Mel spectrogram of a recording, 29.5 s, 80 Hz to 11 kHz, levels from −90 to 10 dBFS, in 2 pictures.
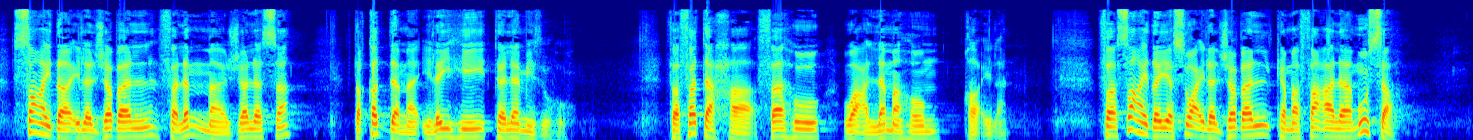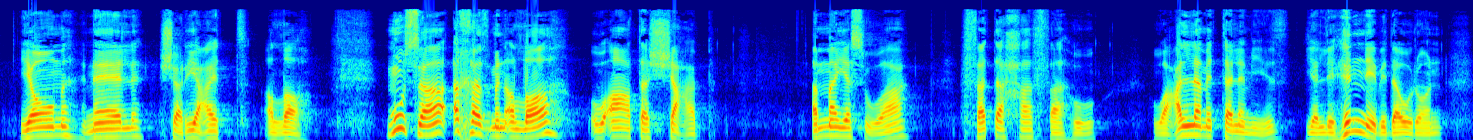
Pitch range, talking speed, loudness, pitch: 115-155 Hz, 75 wpm, -16 LUFS, 135 Hz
